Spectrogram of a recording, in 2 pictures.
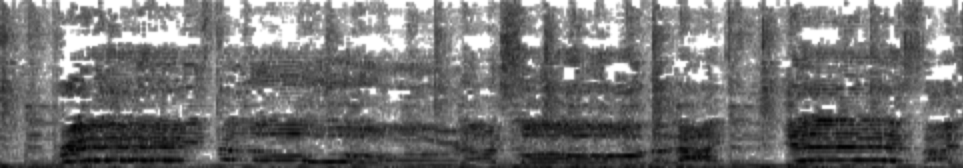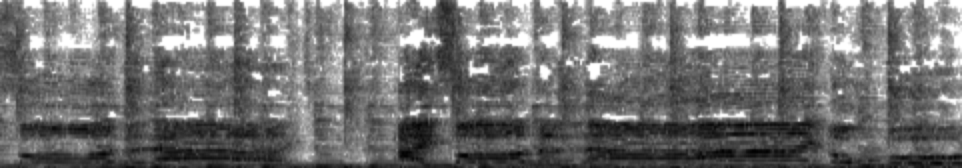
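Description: A woman singing a Pentecostal gospel song in full voice, phrase after phrase with some held notes, over steady sustained chords from an electronic keyboard.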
